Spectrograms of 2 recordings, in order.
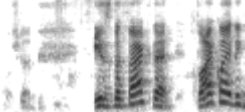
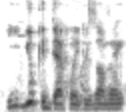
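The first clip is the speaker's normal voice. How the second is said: rushed; 2 semitones lower, 5 dB quieter, much faster than usual. Retold or imitated. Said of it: "he's like".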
